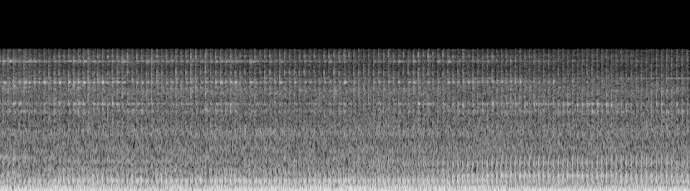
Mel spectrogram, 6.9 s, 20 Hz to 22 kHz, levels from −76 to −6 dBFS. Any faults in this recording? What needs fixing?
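A gritty hiss rides on every loud passage from start to finish, with harsh distortion on sharp attacks and nothing above about 7.7 kHz. This is heavy 4-bit ADPCM compression: each sample is coded as a small step from a prediction, and the step size cannot keep pace with sudden changes. The dull top end fits a 16 kHz sample rate at roughly 64 kbps. Re-export from the original source using PCM or a modern codec at a higher sample rate instead of ADPCM.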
